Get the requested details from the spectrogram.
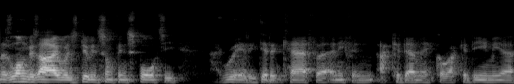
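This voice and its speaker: A man with a northern English accent at a very fast pace, fairly low in pitch, monotone and flat, with big swings in loudness. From northern England, Blackpool, Lancashire. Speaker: adventurer and former soldier. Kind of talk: interview. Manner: halting.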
